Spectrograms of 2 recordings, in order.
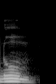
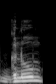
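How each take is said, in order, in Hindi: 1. शब्द की शुरुआत में 'n' की आवाज़ है। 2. शब्द की शुरुआत में कड़ी 'g' की आवाज़ है। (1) "इसको नोम बोलेंगे ना, जी साइलेंट है इसमें" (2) "मैं अगर गलत पढ़ूँगा तो ग्नोम पढ़ूँगा"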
